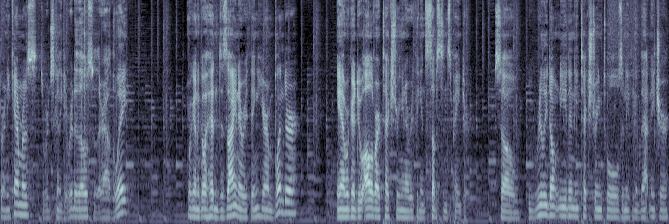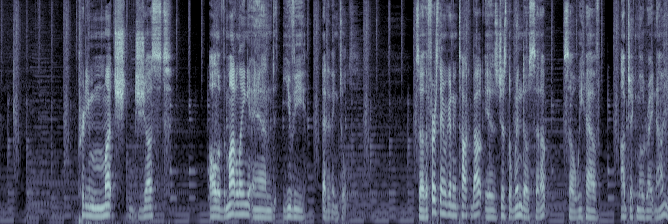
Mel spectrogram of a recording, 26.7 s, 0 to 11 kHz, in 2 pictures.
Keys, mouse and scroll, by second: 0.5 click, 1.5 Delete, 3.3-6.8 middle drag, 9.2-9.9 scroll up 3, 9.9-10.4 scroll down 3, 10.4-12.5 middle drag, 12.5 space, 12.6-14.8 middle drag, 14.8 space, 16.3 click, 16.8-19.9 middle drag, 22.0-25.2 middle drag.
